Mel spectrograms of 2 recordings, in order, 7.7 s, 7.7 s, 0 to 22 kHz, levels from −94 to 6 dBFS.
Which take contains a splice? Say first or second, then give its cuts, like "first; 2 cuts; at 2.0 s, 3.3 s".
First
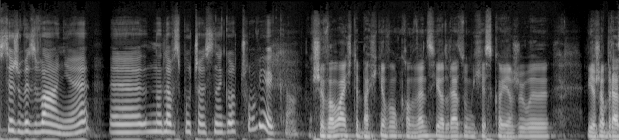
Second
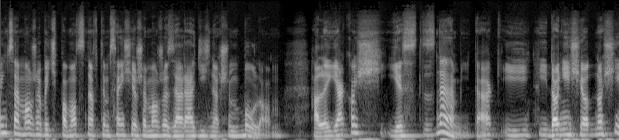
second; 1 cut; at 6.7 s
